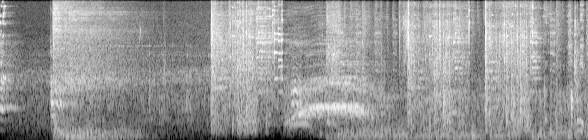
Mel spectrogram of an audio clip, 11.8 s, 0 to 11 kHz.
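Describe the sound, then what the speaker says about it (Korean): A flowerpot dropped from 12th-floor apartment height onto a car's safety-glass windshield strikes with a loud smash, followed by crackling glass and a ringing tone amid lingering rumble; a narrator talks around the impact. "아파트 12층 높이에서 이 차량 유리에 화분을 떨어뜨려 보겠습니다."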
